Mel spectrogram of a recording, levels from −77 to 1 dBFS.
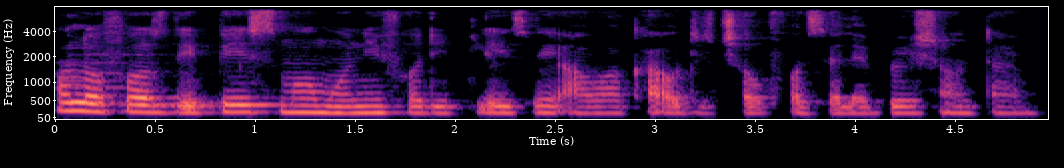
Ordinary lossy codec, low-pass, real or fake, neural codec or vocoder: none; 7.2 kHz; real; none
